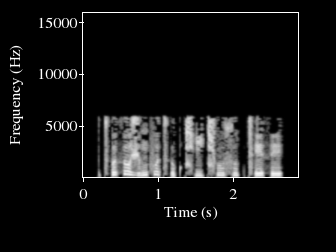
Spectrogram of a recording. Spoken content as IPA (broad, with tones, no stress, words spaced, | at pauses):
t͡sʼʊ˧θo˥˩ʒʊ˩˥ŋfʊ˥˩ t͡sʼʊ˩pt͡ɕʰi˩t͡ɕʰu˧ sʷi˩˥pt͡sʼe˧ θɪ˧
